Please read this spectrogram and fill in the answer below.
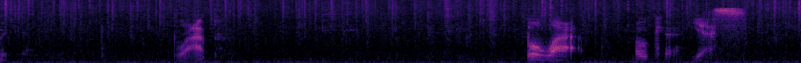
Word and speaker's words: Blap: Gosh, can you pronounce his name again? Blap? Balap. Okay. Yes. Blap.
